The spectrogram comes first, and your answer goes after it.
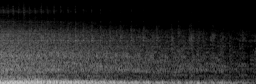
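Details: Craftsman Z6400 zero-turn mower after replacing the damaged hydro drive belt, revved up with blades on: steady low engine rumble fading smoothly, no knocks or slipping squeal; normal running on new belt.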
